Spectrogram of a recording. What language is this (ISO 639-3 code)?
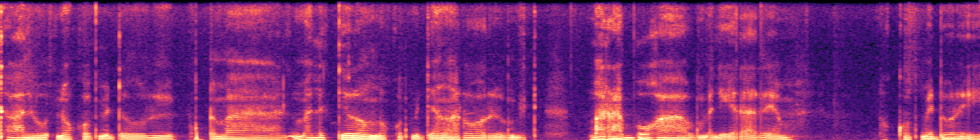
ckr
